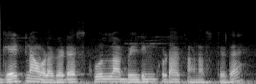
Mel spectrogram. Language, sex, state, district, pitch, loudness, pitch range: Kannada, male, Karnataka, Bangalore, 115 Hz, -17 LUFS, 105-120 Hz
